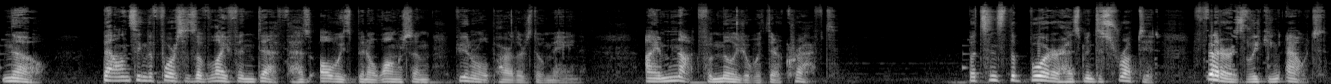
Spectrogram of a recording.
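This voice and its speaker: A brooding, youthful immortal warrior from a video game. The voice is husky and mid-pitched, with stern, formal, clipped phrasing. Faint music runs underneath. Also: male voice, expressive, measured pace. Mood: grave, resolute. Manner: grave, formal, terse.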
